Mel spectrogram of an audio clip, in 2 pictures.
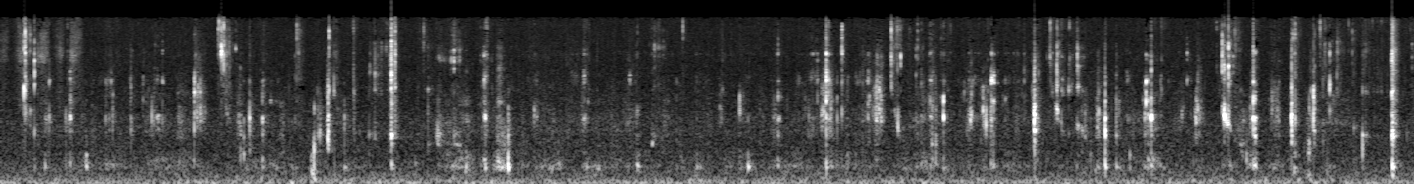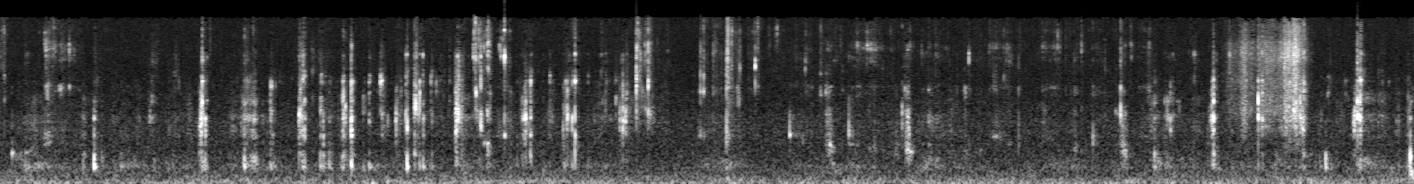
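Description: Close-miked biting and chewing of chocolate made to look like rusty tools: a steady run of sharp, irregular snaps and crunches, with a louder burst of crunching near the end.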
